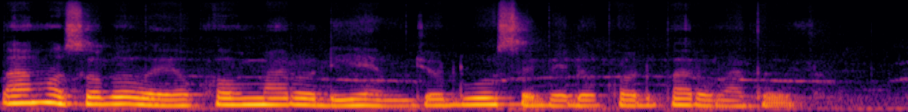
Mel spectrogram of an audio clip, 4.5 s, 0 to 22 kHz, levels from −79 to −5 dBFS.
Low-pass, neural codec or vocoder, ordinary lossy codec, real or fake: none; codec, 44.1 kHz, 7.8 kbps, DAC; none; fake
